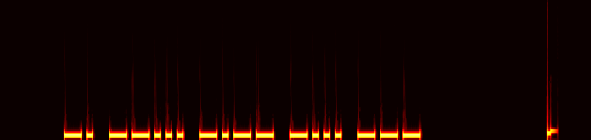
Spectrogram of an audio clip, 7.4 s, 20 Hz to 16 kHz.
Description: Morse code, heard as a keyed tone, about 17 wpm, 700 Hz. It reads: N7YBO
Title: USA Call Signs - 5 Characters - 2x Character Spacing - 17wpm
